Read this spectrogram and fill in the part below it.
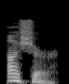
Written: Usher

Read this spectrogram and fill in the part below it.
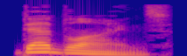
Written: deadlines

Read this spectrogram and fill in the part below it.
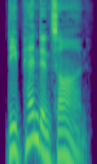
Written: dependence on

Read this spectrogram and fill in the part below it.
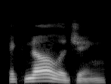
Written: acknowledging

